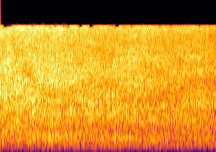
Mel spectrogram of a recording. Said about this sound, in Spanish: Uy, mira cómo se escucha el mar. Mira cómo se escucha el mar. ¿Qué? Que mira cómo se escucha el mar. Qué relajante.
